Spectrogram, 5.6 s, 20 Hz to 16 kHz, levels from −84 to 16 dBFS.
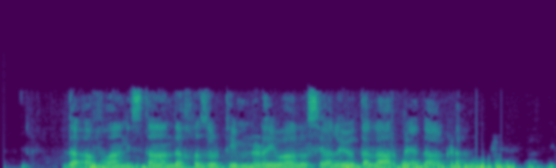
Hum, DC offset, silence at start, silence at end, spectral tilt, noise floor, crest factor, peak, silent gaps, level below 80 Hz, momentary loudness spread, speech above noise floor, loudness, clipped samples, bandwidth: none; under 0.1%; 0.2 s; 0 s; -6 dB/octave; -38 dBFS; 14 dB; 0 dBFS; none; -44 dBFS; 4 LU; 25 dB; -14 LUFS; under 0.1%; 7.8 kHz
